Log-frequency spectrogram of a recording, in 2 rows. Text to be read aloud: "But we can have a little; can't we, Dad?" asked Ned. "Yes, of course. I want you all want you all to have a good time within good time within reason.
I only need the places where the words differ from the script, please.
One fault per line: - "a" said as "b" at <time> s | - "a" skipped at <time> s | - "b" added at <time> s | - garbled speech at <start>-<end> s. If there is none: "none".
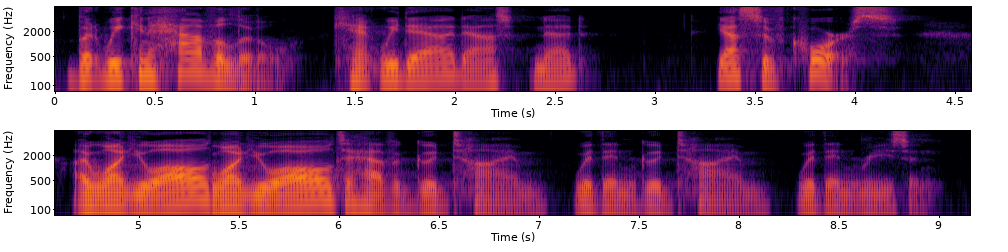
none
